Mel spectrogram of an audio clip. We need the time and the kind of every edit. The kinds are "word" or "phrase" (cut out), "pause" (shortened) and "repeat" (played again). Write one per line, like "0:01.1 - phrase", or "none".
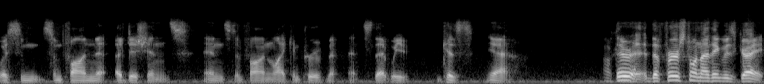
none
